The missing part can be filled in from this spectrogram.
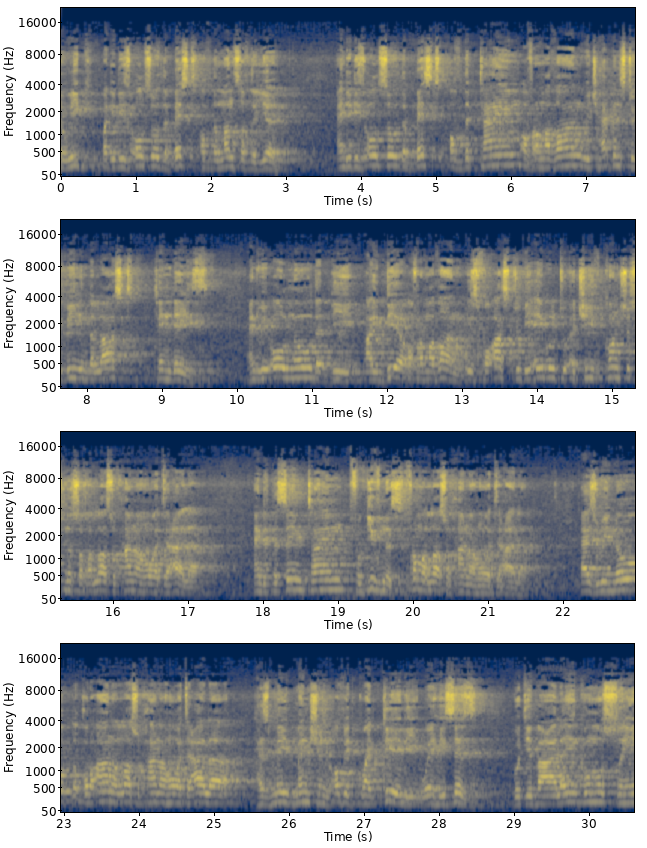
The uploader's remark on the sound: Delivered at University of Technology Malaysia.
